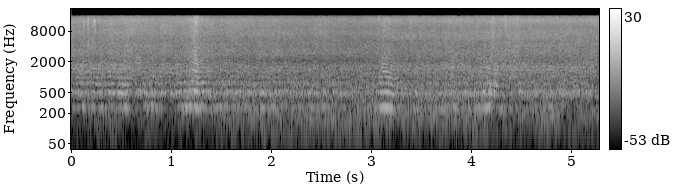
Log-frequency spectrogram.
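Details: On a mild February day a honey bee is out and flying, its wingbeats giving a steady droning buzz with short louder pulses about once a second, soft rumble underneath.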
